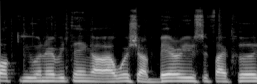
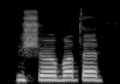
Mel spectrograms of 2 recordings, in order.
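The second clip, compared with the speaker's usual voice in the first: pitched-up, passive-aggressive, doubting tone; 5 semitones higher than usual. Imitating how Errol would answer an insult: imitating Errol passive-aggressively.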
